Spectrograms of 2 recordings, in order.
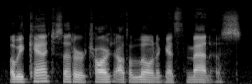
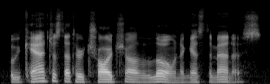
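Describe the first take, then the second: First: A stronger American accent with a more open mouth. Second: A weaker, less open-mouthed American accent. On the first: The speaker calls it right. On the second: The speaker calls it wrong.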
